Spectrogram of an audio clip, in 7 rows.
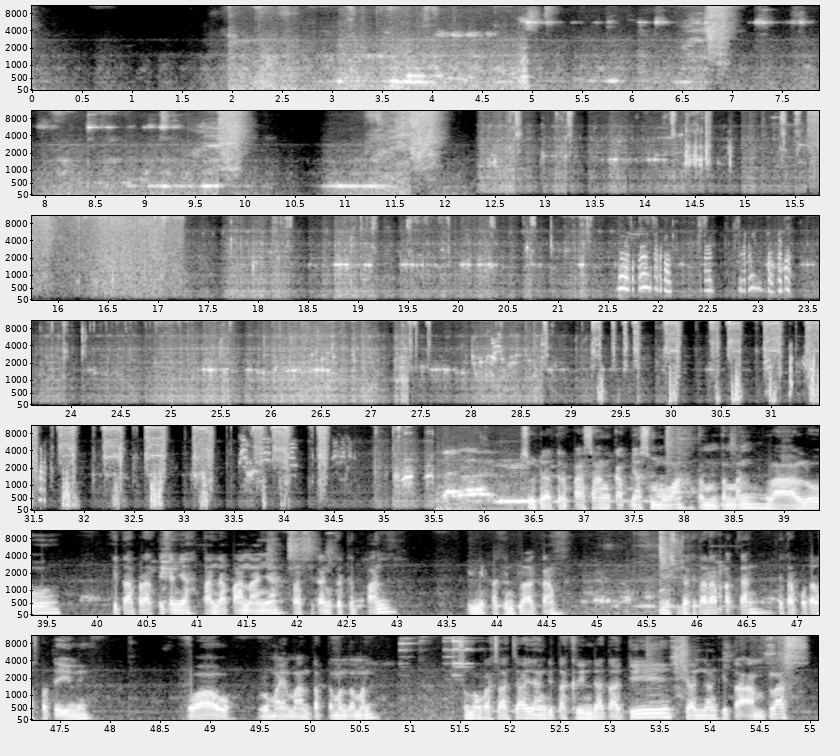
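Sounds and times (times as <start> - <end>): brief squeak: 3.2 - 10.2, 25.3 - 35.6
metal tools clinking: 50.8 - 51.8.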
